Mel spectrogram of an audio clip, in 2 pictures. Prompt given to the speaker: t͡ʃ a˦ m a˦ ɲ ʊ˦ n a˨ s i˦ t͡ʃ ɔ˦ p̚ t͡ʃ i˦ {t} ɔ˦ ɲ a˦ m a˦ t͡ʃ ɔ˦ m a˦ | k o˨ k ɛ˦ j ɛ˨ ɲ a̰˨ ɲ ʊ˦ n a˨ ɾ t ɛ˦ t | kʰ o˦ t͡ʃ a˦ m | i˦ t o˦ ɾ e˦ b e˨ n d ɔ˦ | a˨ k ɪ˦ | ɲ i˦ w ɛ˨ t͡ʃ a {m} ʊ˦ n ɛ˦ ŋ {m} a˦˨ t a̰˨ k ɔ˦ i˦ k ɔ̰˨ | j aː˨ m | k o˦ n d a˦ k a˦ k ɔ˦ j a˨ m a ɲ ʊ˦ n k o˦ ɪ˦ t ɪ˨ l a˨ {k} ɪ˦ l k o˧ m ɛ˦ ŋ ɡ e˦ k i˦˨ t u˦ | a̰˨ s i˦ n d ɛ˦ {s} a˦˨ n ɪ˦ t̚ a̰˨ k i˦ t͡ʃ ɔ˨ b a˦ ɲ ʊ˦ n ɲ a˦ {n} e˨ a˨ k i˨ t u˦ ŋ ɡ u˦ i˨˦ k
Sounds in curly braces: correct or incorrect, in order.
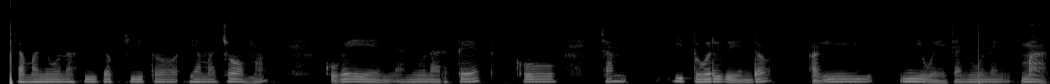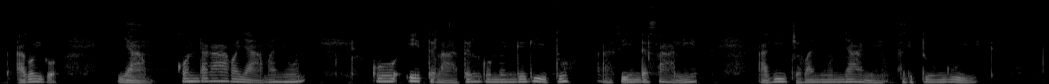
correct, incorrect: ɲ, correct, incorrect: t, correct, incorrect: ɲ

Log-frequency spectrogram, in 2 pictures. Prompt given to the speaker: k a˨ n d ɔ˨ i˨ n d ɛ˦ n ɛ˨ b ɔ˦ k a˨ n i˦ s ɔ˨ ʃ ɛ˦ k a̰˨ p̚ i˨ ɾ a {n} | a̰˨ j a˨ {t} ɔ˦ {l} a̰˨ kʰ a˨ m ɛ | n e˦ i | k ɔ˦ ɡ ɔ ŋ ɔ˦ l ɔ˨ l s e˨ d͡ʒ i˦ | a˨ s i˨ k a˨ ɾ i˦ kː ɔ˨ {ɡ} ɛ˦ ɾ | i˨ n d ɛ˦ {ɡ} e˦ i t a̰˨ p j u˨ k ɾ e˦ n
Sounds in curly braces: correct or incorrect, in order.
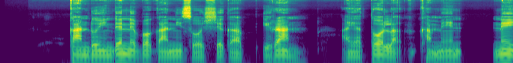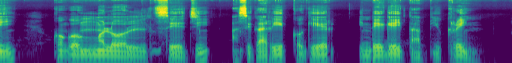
correct, correct, correct, correct, correct

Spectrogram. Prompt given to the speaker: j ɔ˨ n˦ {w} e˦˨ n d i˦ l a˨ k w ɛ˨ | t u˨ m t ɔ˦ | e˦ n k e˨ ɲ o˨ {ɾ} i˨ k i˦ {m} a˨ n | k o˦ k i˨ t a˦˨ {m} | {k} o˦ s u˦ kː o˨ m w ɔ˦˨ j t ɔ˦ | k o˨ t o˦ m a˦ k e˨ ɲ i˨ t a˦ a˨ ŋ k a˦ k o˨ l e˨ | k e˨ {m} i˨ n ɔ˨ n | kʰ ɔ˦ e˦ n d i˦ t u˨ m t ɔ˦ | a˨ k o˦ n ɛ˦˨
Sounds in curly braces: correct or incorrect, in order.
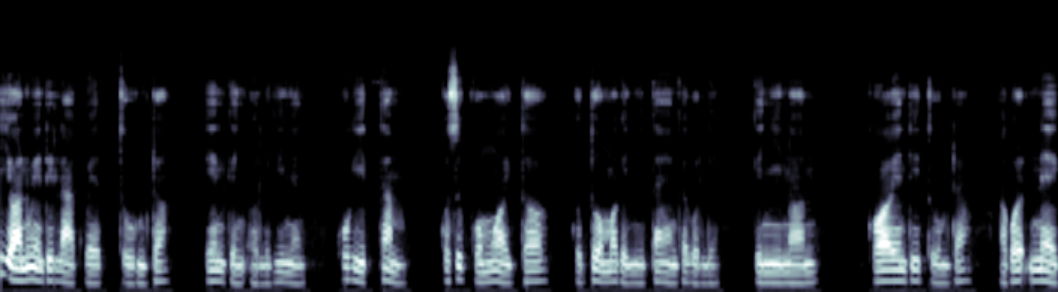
correct, incorrect: l, incorrect: ɲ, correct, correct, incorrect: ɲ

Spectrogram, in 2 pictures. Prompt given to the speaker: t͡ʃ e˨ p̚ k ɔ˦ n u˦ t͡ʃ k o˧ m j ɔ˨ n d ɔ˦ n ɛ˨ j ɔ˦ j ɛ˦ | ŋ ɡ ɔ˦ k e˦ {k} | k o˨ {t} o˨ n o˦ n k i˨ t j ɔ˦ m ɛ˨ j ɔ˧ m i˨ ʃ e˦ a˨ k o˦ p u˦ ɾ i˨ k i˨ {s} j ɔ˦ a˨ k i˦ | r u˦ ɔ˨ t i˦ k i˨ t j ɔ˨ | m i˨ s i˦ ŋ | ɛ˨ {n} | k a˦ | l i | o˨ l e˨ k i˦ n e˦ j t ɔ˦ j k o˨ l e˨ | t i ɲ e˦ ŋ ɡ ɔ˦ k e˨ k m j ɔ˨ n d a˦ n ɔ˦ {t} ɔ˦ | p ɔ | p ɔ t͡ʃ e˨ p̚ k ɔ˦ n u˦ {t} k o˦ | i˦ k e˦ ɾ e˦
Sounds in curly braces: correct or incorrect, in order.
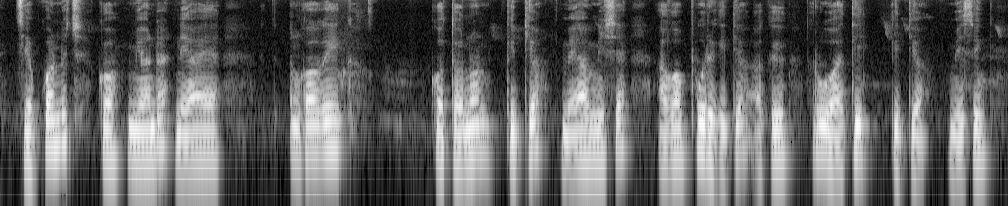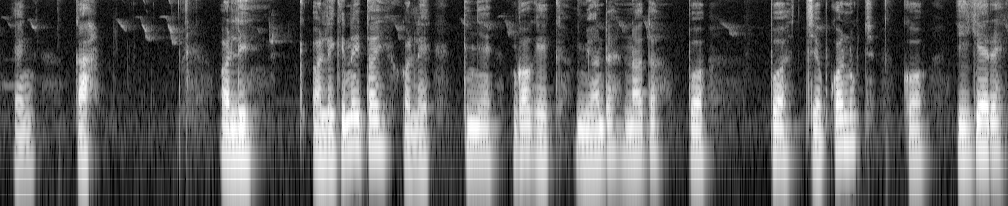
correct, correct, incorrect: t, incorrect: ŋ, correct, incorrect: t͡ʃ

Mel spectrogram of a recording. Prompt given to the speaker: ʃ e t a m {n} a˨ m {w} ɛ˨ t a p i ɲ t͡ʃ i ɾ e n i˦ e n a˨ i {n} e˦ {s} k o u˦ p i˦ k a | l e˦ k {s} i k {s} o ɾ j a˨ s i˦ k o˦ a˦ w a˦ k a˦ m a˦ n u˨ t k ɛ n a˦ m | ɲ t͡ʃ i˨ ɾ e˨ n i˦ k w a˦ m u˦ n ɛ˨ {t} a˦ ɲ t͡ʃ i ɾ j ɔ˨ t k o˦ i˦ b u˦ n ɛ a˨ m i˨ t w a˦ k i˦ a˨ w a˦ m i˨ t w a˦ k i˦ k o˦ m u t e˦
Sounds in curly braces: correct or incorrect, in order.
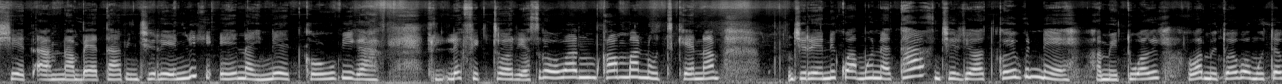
correct, incorrect: b, correct, incorrect: t, incorrect: f, incorrect: t, correct

